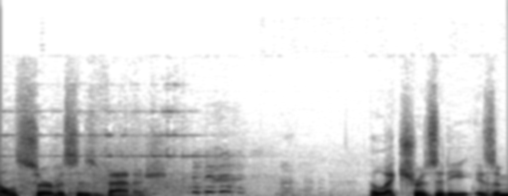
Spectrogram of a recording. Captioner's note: child giggling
